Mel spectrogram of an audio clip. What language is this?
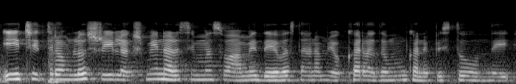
Telugu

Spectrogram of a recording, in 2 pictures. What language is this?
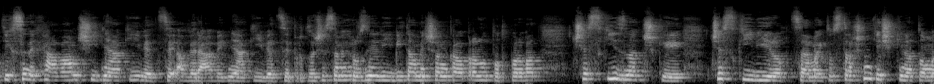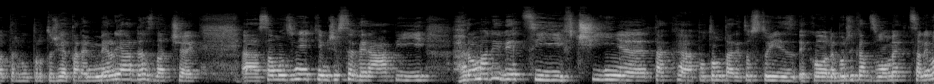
Czech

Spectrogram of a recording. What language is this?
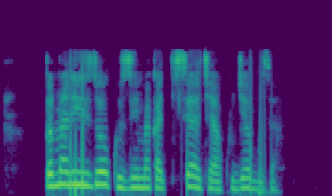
Ganda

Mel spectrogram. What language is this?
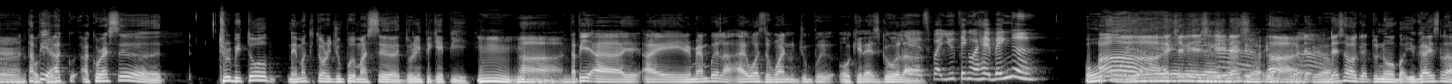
Malay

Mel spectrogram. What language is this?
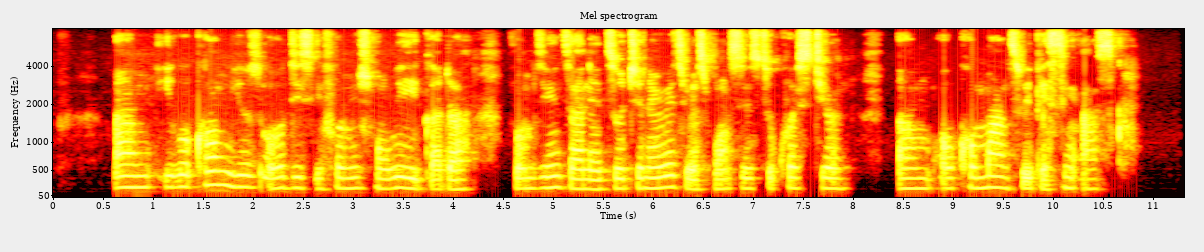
Nigerian Pidgin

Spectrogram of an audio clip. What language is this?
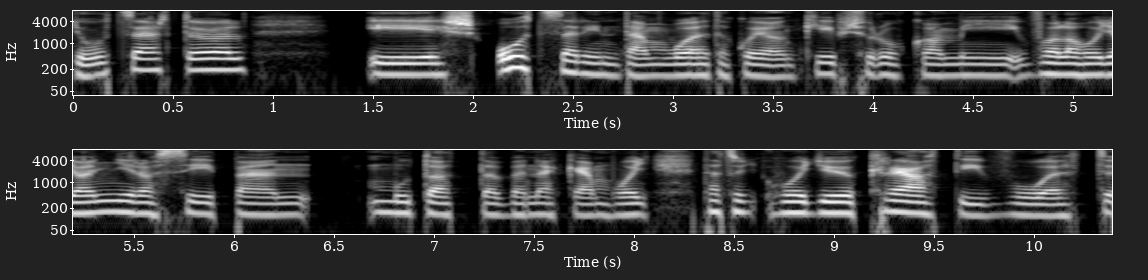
Hungarian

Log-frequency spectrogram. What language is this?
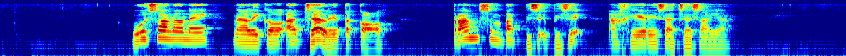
Javanese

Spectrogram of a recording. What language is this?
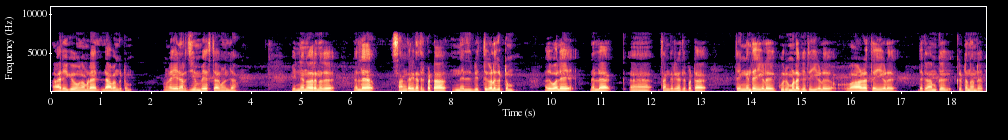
Malayalam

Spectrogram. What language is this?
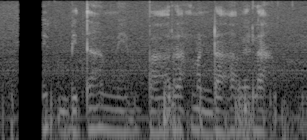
Bhojpuri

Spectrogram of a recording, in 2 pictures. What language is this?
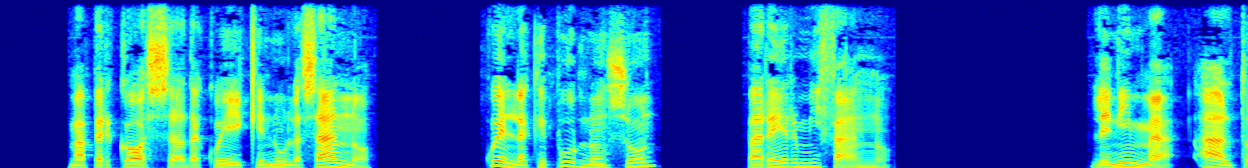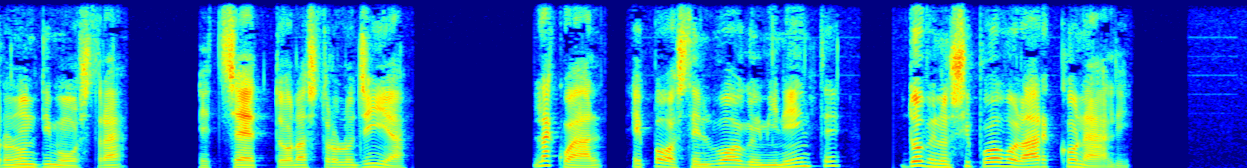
Italian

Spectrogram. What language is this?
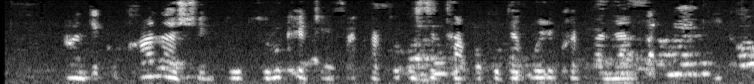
Georgian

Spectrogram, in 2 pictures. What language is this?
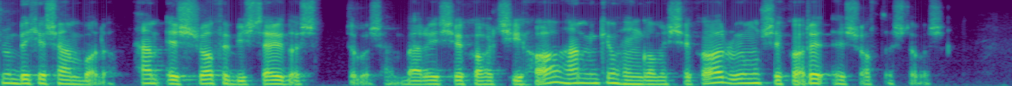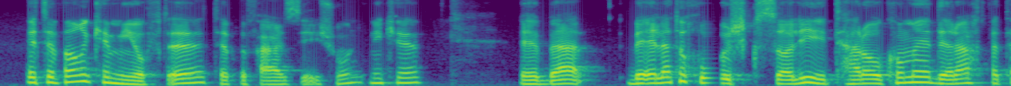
Persian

